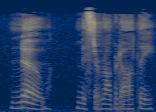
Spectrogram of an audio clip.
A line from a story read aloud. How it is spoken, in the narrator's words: she said aloud in a low, clear voice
